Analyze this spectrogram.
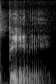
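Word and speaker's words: Beane: It'd be pronounced Beanie. Okay. I'm just making sure because that's what I thought. It's not spelt like how you would pronounce Beanie, but I think it's pronounced Beanie. So Ezra Beanie, Professor Phineas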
